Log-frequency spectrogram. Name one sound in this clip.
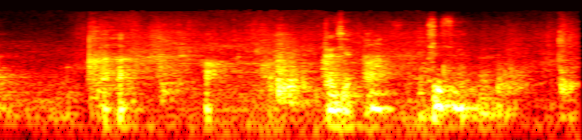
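A middle-aged man speaks warmly and laughs nearby.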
